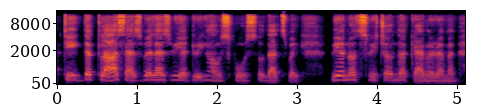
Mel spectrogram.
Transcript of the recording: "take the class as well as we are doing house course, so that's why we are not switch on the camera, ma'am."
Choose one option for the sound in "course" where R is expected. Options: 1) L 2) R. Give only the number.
1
